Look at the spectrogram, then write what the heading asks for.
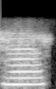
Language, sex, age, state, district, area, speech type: Maithili, female, 60+, Bihar, Purnia, rural, conversation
